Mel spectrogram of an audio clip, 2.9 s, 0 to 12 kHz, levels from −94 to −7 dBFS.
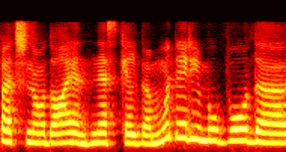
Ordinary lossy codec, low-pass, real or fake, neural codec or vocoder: MP3, 64 kbps; 7.2 kHz; fake; codec, 16 kHz, about 1 kbps, DyCAST, with the encoder's durations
